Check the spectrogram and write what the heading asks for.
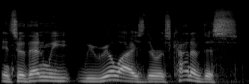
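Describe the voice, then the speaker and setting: A man who is a guest on a studio talk show, answering in a relaxed, thoughtful way. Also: fairly high pitch, a little fast. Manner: relaxed, thoughtful, many fillers. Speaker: guest, co-founder. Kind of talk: studio interview.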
